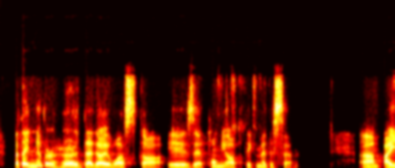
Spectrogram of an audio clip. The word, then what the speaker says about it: ayahuasca: like i know it's ayahuasca yes people pronounce it different in the states we tend to pronounce alahaska all right thank you that's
